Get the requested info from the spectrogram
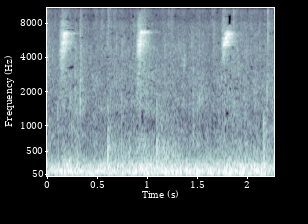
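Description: A small bird chirping: three short, high chirps, each rising in pitch, about one a second, over a low steady hum.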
